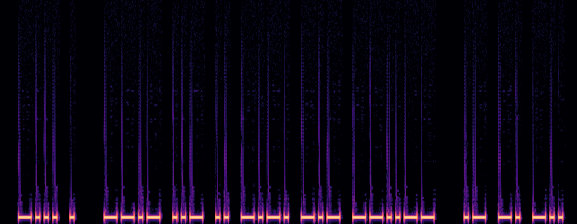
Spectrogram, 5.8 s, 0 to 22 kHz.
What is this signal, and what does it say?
Morse code, heard as a keyed tone, about 27 wpm, 700 Hz. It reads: BE QUICK, AND
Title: Sentences from Top 1000 Words - Review Part 3 - 28wpm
